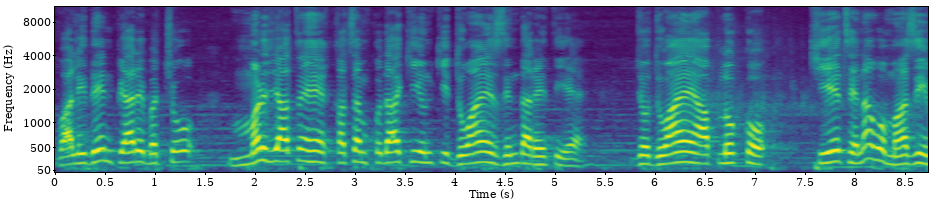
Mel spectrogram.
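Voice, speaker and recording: A male preacher giving an earnest sermon, putting rhetorical questions to young people. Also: high voice.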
